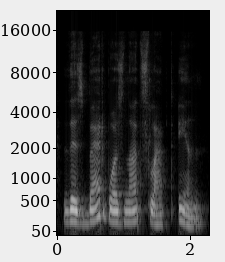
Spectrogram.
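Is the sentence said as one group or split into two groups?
one group. The sentence is said as one unbroken group. "The first example, it includes one intonation group"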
